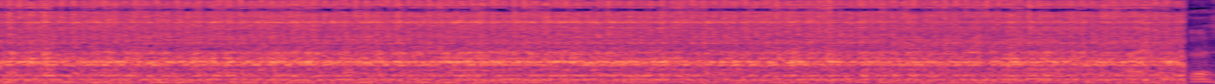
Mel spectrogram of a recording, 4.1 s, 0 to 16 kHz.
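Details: Car with 86,000 km, from engine start: steady whirring drone with high-pitched ringing whine over idle, like a broken bearing; diagnosed with a sound scope as a worn water pump bearing.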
